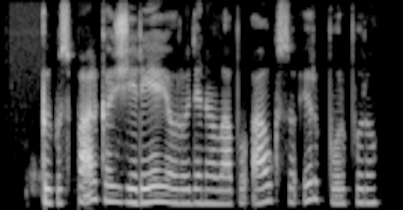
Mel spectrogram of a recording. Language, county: Lithuanian, Vilnius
